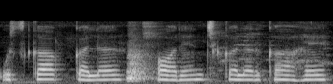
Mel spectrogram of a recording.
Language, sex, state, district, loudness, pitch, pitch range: Hindi, female, Uttar Pradesh, Lucknow, -15 LUFS, 220 Hz, 215-230 Hz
